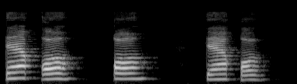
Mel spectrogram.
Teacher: Taqa, ta is light for fatha upon jaws attached. Qaf, qaf will be heavy with qalqala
